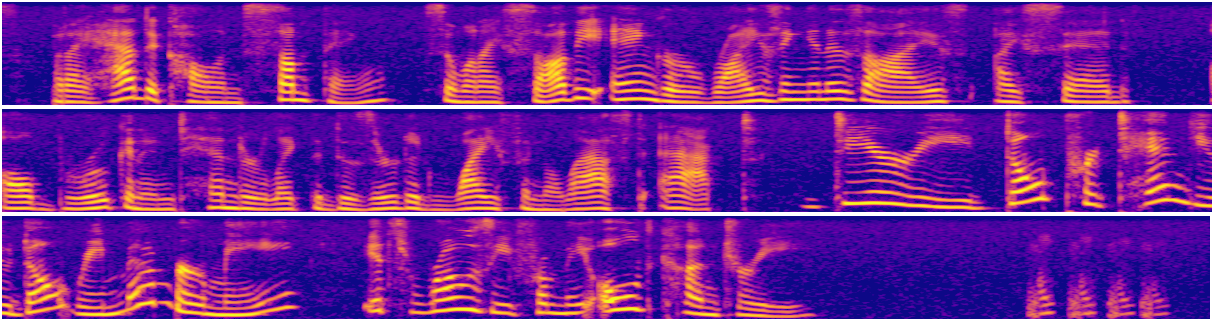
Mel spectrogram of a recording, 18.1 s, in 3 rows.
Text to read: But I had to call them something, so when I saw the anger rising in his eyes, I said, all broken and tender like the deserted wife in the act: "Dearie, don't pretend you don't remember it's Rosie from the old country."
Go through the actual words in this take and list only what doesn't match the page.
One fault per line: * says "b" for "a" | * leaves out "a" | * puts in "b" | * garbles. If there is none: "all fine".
* says "him" for "them"
* puts in "last"
* puts in "me"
